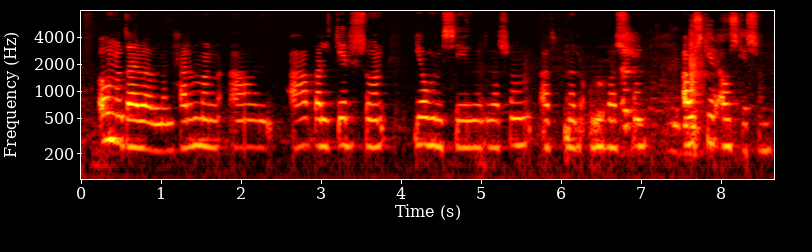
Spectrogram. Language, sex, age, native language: Icelandic, female, 18-19, Icelandic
